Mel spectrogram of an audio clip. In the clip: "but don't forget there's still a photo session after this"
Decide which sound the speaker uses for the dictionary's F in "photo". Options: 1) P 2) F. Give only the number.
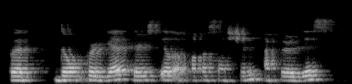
1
